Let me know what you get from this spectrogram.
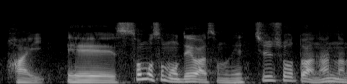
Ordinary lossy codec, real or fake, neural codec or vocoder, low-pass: none; real; none; 7.2 kHz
